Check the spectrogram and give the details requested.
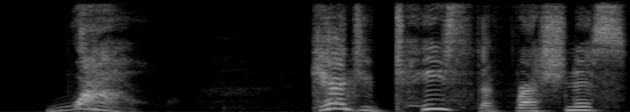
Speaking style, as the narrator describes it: cried

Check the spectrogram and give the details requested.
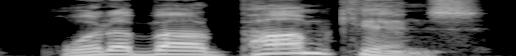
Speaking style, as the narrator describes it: cried Lena

